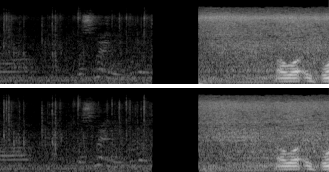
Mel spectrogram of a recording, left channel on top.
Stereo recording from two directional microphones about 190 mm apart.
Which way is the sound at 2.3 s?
55° left (ahead or behind).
